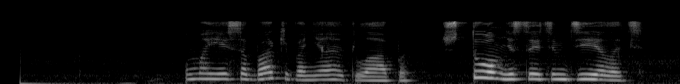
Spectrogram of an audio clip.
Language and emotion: Russian, sad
